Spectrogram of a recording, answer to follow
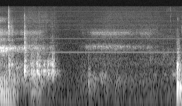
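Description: Plastic LEGO Hero Factory figure pieces clicking and rattling as the Dragon Bolt model is handled, a short louder sound first, then a few light clicks within the first second, after which it goes quiet.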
